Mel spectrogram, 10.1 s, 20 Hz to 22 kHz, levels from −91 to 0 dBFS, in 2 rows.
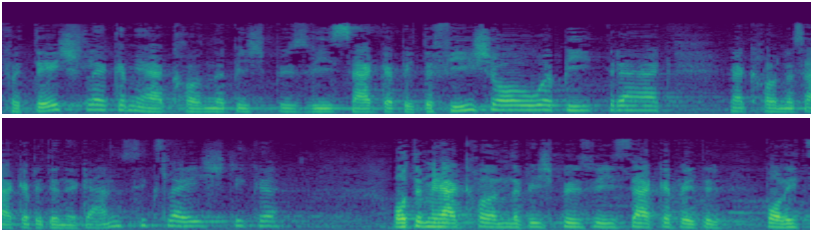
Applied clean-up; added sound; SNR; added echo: none; none; none; none.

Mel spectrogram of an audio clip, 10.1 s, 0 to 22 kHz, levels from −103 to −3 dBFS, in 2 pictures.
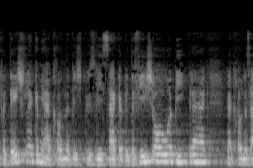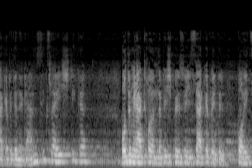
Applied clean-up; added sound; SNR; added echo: none; none; none; reverberation time 0.4 s.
